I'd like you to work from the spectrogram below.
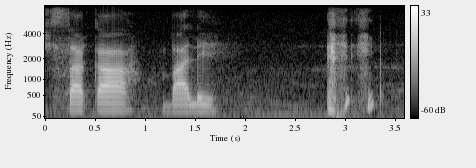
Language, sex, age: Southern Sotho, male, 23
